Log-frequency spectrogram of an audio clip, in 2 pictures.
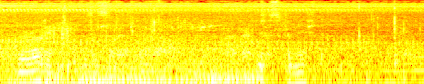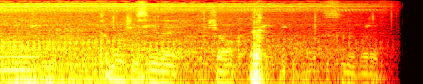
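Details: Lion at night in Kenya's Mara conservancies, approached closely by a vehicle: deep, low rumbling pulses in a series during the first seconds, then fading, with human voices talking quietly and a steady high hiss.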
